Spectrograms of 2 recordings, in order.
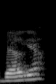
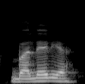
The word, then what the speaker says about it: Valeria: How do you say your name? Is it Velia? Valeria. Yeah, Valeria. Valeria. All right. In English would be like Valerie. It's like Valerie. Okay.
